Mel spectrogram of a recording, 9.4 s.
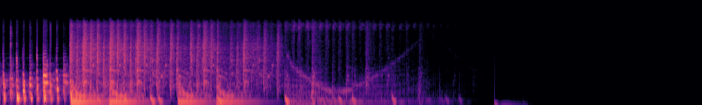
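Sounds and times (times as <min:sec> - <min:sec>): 
techno music: 0:00.0 - 0:05.6.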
